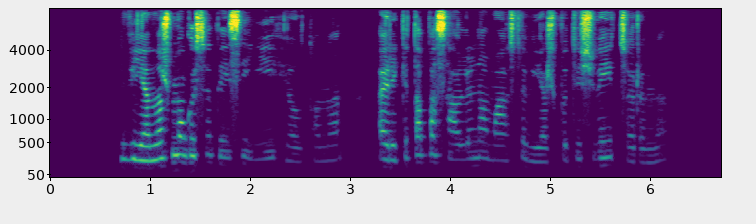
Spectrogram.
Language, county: Lithuanian, Kaunas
